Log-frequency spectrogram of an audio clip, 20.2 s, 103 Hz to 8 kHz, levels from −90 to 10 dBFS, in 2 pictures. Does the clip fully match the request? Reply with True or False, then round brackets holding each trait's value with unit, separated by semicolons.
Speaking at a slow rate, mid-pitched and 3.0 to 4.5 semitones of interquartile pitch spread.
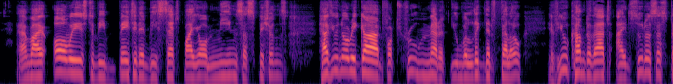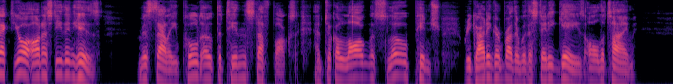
False (170 wpm; 155 Hz; 3.5 semitones)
